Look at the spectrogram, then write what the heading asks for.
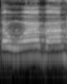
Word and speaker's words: توابا: ইন্নাহু কানা তাওয়াবান তাওয়াবান তাওয়াবান হয়তো অক্ফ করার কারণে দুই জবরের উচ্চারণ এক জবর হয়ে যাবে তাওয়াবা তাওয়াবা ওয়ার মধ্যে এক আলিফ টান হবে জবরের বাম পাশে খালি আলিফ মদের হরফ আছে তাওয়াবা ইন্নাহু কানা তাওয়াবা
